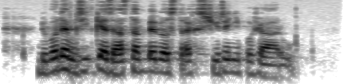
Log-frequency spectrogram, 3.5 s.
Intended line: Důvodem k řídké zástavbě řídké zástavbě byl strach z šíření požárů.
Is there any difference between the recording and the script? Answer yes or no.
yes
